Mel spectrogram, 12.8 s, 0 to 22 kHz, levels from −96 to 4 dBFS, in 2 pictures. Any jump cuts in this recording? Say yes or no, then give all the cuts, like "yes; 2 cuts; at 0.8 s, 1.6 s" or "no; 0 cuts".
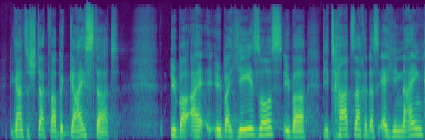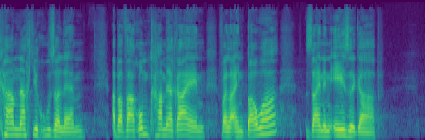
no; 0 cuts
